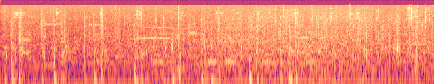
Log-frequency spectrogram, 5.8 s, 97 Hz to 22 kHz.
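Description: Horse hooves clip-clop steadily at a riding pace in Red Dead Redemption 2, with a brief whinny and game ambience around them and no talk over the hoofbeats.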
